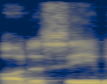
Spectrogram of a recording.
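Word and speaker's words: OHDSI: there's an open source movement called Odyssey which is o h d s i of course they can't spell it correctly of course no no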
